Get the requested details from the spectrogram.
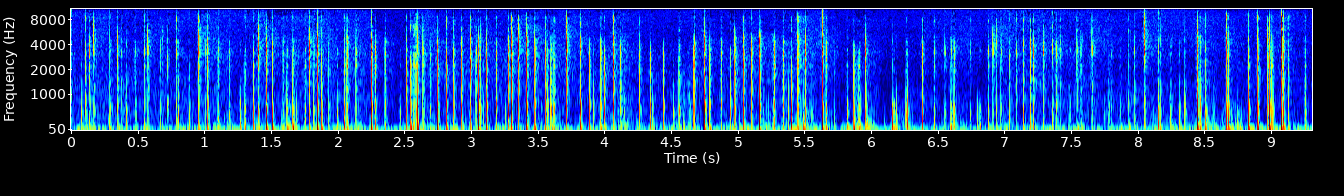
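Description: A small, flat, woven wooden lattice coaster is held in both hands and rubbed and scratched with fingertips. The result is a quiet, dense stream of rapid, dry scratching clicks that are mostly low and muffled, with only faint brightness and no ringing after each tick.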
